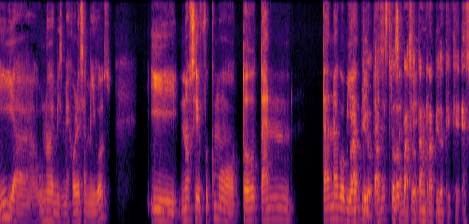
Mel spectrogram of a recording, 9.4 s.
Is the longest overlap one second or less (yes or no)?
no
